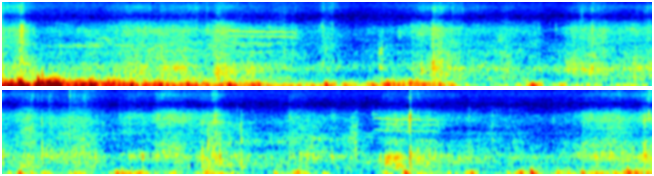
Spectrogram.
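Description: Footsteps through dry grass and weeds, with a low rumble on the microphone during the first second. A small bird gives two short high chirps, about a second in and near the end.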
